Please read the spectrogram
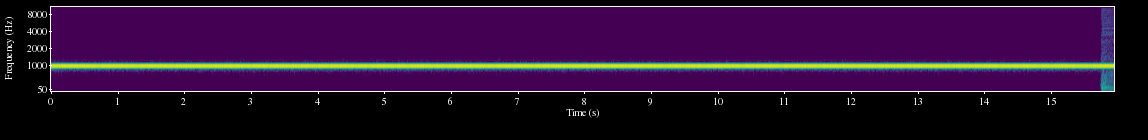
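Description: Broadcast 1 kHz line-up test tone that goes with colour bars: a single loud, steady beep held without a break.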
